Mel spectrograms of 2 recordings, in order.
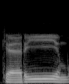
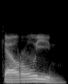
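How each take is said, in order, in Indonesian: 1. Huruf r diucapkan tipis dan ringan. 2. Huruf r diucapkan tebal dan berat. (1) "kalau roknya yang sendiri kasro"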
